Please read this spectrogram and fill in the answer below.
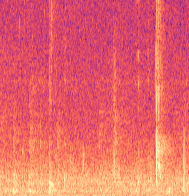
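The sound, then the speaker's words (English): Crisp bite into a crunchy apple during a meal, heard as a few faint, brief crunching snaps with chewing noises between them and no talk. “Nice bit of crunch in that apple.”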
